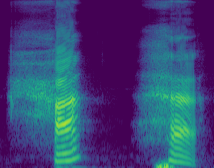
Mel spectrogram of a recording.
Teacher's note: Now the ha is pronounced by first constricting the throat muscles. That's first. Second is blowing air through the windpipe. So it has a clear sound.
